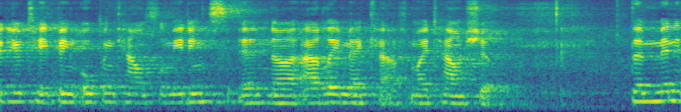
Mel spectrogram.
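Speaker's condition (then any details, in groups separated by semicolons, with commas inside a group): No condition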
